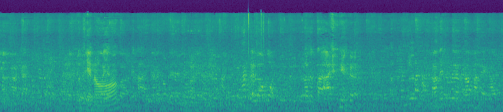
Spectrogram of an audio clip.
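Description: A man speaks into microphones in a loud, busy crowd.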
